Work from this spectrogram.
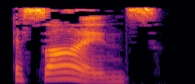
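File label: "assigns", British English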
